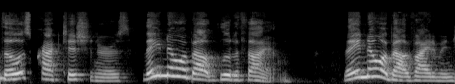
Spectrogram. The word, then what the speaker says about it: glutathione: You are known as the leading expert when it comes to glutathione.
